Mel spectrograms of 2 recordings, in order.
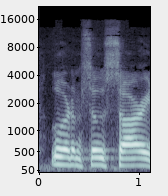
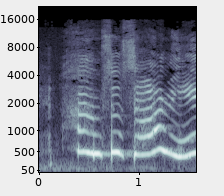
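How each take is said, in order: First: Said in the usual way. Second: Very high, drawn-out mocking whine; slow, high-pitched sneering wail; creepy demon voice. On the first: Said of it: "I was begging God for mercy". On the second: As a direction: imitate an ugly, sick demon faking tears. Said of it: "ugly, sick, scary, it creeped me out, voice".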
